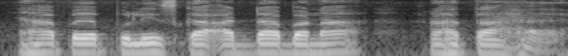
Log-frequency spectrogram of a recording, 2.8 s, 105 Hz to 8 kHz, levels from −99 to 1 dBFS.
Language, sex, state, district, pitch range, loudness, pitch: Hindi, male, Bihar, Muzaffarpur, 130-140 Hz, -25 LUFS, 135 Hz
